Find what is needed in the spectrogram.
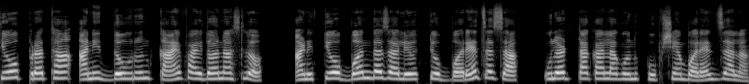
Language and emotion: Goan Konkani, neutral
